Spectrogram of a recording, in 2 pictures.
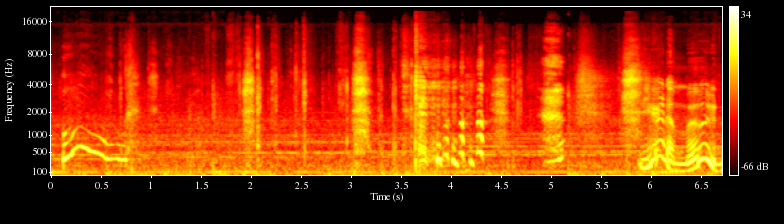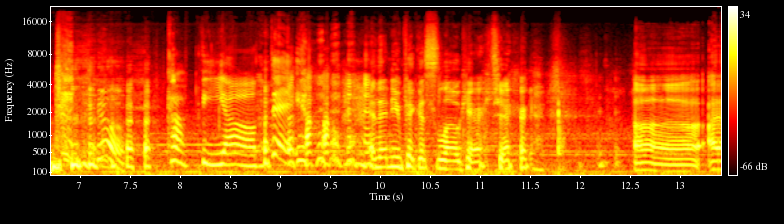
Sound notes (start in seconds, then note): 0.2 panting; 3.6 group chuckles; 11.3 laughs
